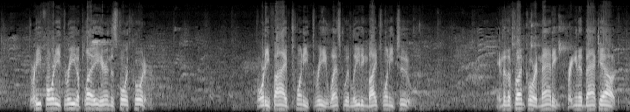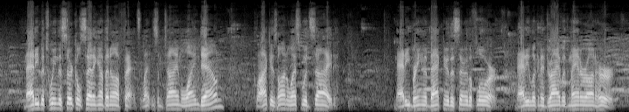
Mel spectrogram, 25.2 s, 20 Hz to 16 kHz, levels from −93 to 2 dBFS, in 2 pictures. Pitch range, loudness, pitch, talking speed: 130-145 Hz, -16 LUFS, 135 Hz, 140 wpm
